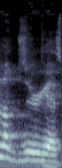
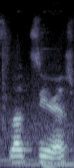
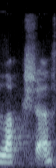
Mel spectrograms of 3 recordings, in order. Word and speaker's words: Locsurious: So, for one, everybody kind of pronounces this luxurious wrong. Oh my bad. Because it's it's spelled L O C S. Yeah. U R I O UF, right? And it's not luxurious.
